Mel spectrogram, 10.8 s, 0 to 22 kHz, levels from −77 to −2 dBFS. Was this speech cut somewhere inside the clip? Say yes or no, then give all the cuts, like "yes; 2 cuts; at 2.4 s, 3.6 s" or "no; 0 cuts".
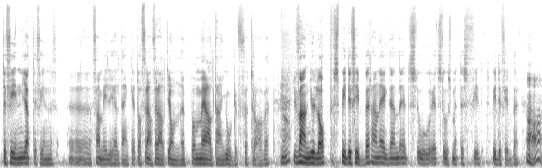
no; 0 cuts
